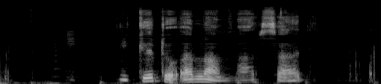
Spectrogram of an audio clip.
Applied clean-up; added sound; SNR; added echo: neural mask model DeepFilterNet 3.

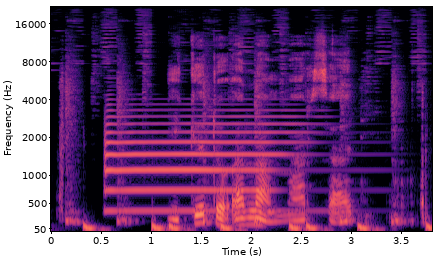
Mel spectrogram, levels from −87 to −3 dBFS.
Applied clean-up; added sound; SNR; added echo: classical method log-MMSE.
